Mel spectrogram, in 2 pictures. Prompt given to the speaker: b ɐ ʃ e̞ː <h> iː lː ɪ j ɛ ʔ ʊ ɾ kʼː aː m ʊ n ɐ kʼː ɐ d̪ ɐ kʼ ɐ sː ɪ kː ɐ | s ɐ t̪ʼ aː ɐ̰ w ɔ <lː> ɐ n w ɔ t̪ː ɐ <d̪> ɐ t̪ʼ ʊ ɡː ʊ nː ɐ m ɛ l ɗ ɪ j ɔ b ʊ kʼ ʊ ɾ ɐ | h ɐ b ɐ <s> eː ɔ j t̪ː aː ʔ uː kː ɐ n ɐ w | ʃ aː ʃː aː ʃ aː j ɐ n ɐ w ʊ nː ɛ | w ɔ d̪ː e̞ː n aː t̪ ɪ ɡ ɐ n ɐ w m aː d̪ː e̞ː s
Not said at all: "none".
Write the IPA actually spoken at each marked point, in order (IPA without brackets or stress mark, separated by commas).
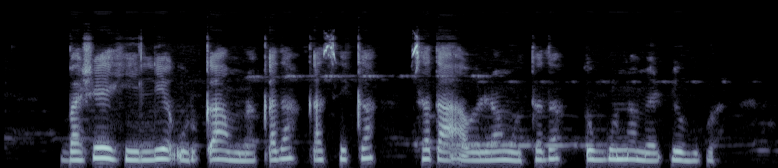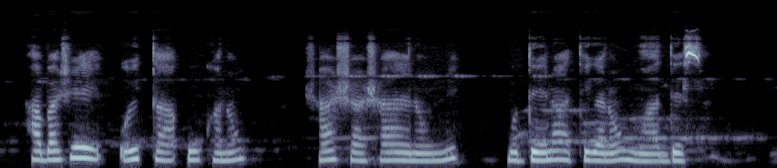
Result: h, lː, d̪, ʃ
